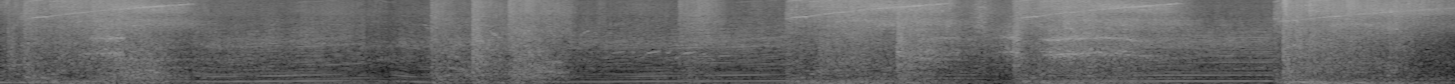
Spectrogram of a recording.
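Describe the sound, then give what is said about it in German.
Video game racing sounds: loud, steady engine roar with several sharp crunching crashes of cars being rammed, bursting through every couple of seconds, with no voices. “Du kannst ja bei Burnout Revenge die Autos von hinten ruhig reinfahren, ne? Allen Seiten reinfahren. Hauptsache, sie fliegen weg.”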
